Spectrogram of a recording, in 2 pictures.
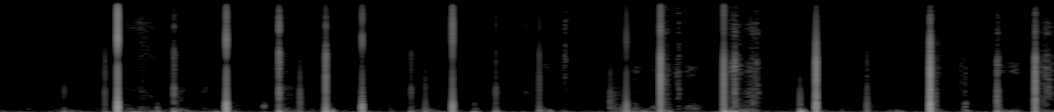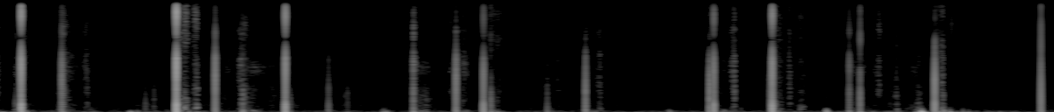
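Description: Long pointed ombre nails tap the tops of two identical silver metal cylindrical microphones. The result is a steady run of quick, dry clicks with sharp, bright edges and almost no ring. The taps repeat many times over a soft, low background.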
